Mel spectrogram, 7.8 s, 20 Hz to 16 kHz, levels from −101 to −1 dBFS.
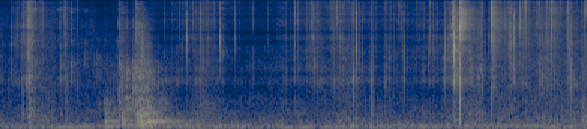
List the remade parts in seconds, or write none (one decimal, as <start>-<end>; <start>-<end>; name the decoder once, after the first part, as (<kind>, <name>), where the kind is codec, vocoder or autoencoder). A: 2.0-6.3 (codec, SNAC)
